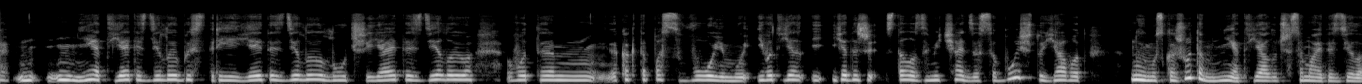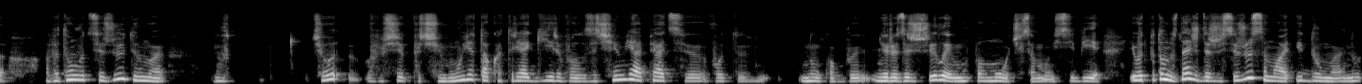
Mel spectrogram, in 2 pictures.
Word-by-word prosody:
н 190 +1 +1
н 205 -1 +4
нет, 205 +3 +2
я 200 +3 +3
это 210 -1 -1
сделаю 205 +3 +1
быстрее, 195 -3 -3
я 185 +5 +2
это 210 0 -1
сделаю 215 +3 +1
лучше, 190 -2 -4
я 190 +3 +1
это 210 -1 -1
сделаю 210 +2 +2 0.3
вот, 205 +2 -3
м, 195 -2 0
как-то 215 0 -4
по-своему. 190 -4 0
И 195 - -4
вот 210 0 +1
я 210 +1 +1
и 195 - -5
и - - -32
я 215 - +4
даже 210 -1 0
стала 210 -1 +1
замечать 195 0 -2
за 170 - -4
собой, 180 - 0
что 310 -10 -4
я 195 +3 0
вот, 185 -1 -4 0.4
ну, 215 - +8
ему 185 -3 +5
скажу 185 - +2
там: 175 - +1
"Нет, 160 -5 +1
я 180 -1 +1
лучше 170 -1 -4
сама 180 -2 0
это 160 +1 -4
сделаю". 155 0 -2 0.3
А 145 - -10
потом 210 +7 +2
вот 210 0 0
сижу 185 +7 0
и - - +5
думаю: 175 -8 0 0.5
"Ну, 155 - -5
вот, 150 0 -8 0.8
чё, 220 +5 +1 0.3
вообще, 150 +3 -4
почему 150 +3 -1
я 225 +1 +3
так 185 -5 -2
отреагировала? 165 -2 -2
Зачем 150 +10 0
я 225 -2 +5
опять, 175 -2 -1
э, 155 0 -4
вот 155 0 -8 0.6
ну 155 0 -1
как 145 -3 -9
бы 150 +1 -2
не 165 +1 +1
разрешила 165 +5 +3
ему 155 -1 +3
помочь 160 -1 -2
самой 140 - -3
себе?" 150 -1 -1 0.3
И - - +2
вот 200 0 +3
потом, 220 -2 +6
знаешь, 250 +3 +4
даже 165 -3 -1
сижу 190 - +4
сама 175 - +2
и 180 +4 -4
думаю: 150 -3 -1
"Ну 160 +1 -2
185 Hz, 175 wpm, -20 LUFS, 160-205 Hz, 0.8 s, ну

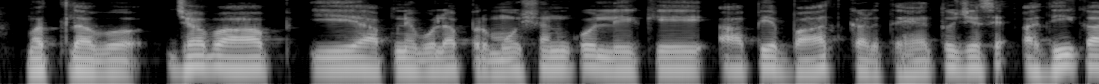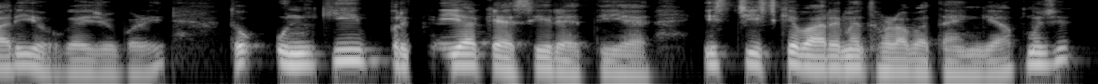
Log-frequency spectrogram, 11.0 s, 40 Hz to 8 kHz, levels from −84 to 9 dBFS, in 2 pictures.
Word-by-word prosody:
मतलब 95 -2 0
जब 120 +2 +1
आप 110 0 +2 0.2
ये 105 +1 0
आपने 105 0 -1
बोला 100 +1 -1
प्रमोशन 100 +2 -3
को 120 +3 -1
लेके 105 -1 -2 0.3
आप 105 +1 -5
ये 115 - +2
बात 110 +4 -1
करते 90 -3 -5
हैं 90 +2 -3
तो 115 - -1
जैसे 110 0 -2
अधिकारी 120 +5 +1
हो 110 -6 -2
गए 95 -1 -3
जो 90 0 -6
बड़े, 85 0 -8 0.3
तो - - 0
उनकी 140 +5 +5 0.2
प्रक्रिया 135 +1 +4
कैसी 110 - +3
रहती 90 -2 -3
है 80 -2 -3 0.3
इस 135 0 +2
चीज़ 140 -3 +2
के 150 - +6
बारे 120 -2 +6
में 120 0 +4
थोड़ा 100 -1 +2
बताएँगे 85 -2 -3
आप 105 +10 -5
मुझे? 145 +7 +2
105 Hz, 195 wpm, -23 LUFS, 95-120 Hz, 0.3 s, के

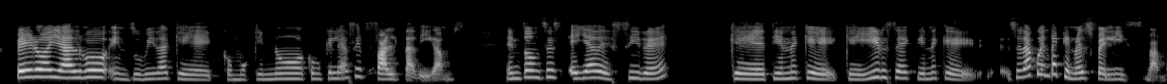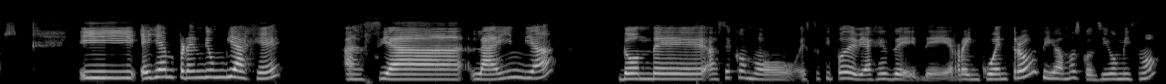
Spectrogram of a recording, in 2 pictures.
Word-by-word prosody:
pero 340 +3 +9
hay 345 -1 +6
algo 310 +2 +7
en 245 -3 -5
su 240 0 -8
vida 265 +2 -3
que 230 -5 -5
como 225 0 -11
que 235 - -10
no 255 +2 -2
como 255 -1 -9
que 280 - -6
le 275 - -4
hace 365 +3 -7
falta, 245 -1 +4
digamos. 245 - -7 0.4
Entonces, 325 +4 -1
ella 300 +3 +2
decide 280 - -1 0.6
que 245 -2 +1
tiene 270 +2 -4
que 270 -5 0
que 240 - -6
irse, 300 +5 0
tiene 260 +2 -6
que 250 -5 -3 0.3
Se 325 - -7
da 400 +4 +5
cuenta 480 -1 +1
que 325 - +1
no 260 - 0
es 290 +1 -4
feliz, 240 -3 -2
vamos. - - -8 0.6
Y 305 0 +2
ella 305 +5 +3
emprende 325 -1 0
un 330 0 -4
viaje 315 0 +2 0.6
hacia 235 -1 +3
la 235 -1 +3
India, 300 +1 -1 0.8
donde 250 0 +1
hace 245 +6 -6
como 245 - -7
este 265 - -15
tipo 275 +1 -8
de 280 -3 +2
viajes 230 +2 -3
de 245 -1 -4
de 95 -2 -6
reencuentro, 245 +6 -1 0.2
digamos, 285 0 -6
consigo 240 +3 -7
mismo. 250 +3 -7
265 Hz, 140 wpm, -24 LUFS, 240-305 Hz, 0.8 s, pero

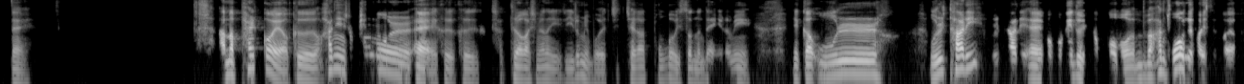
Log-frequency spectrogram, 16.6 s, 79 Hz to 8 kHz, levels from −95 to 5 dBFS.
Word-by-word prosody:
네. 80 -4 -10 2.5
아마 - - +5
팔 190 +1 +1
거예요. 130 - +3
그 105 -4 -4
한인 175 0 -2
쇼핑몰 165 -10 -3
예 80 - +3
그 - - -11
그 90 -2 -12 0.2
삭 - - -18
들어가시면은 100 -1 -7
이제 95 +1 -19
이름이 125 +3 -13
뭐였지? 80 -1 -15
제가 105 +1 -9
본 100 0 -20
거 110 -4 -10
있었는데 90 0 -12
이름이. 95 -3 -13 0.6
그러니까 120 - +2
울, 140 +3 0 0.7
울타리? 180 - +5
울타리 150 - 0
예 105 -1 +4
거 - - -5
거기도 - - 0
있었고 - - -5
뭐 100 +2 -1
뭐 125 0 +3
한 165 +3 -1
두어 190 +4 +8
개 - - -2
더 - - +2
있을 480 - -4
거예요. - - -2
120 Hz, 265 characters per minute, -26 LUFS, 100-160 Hz, 2.5 s, 두어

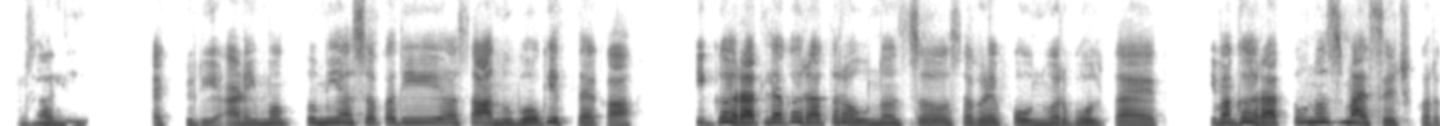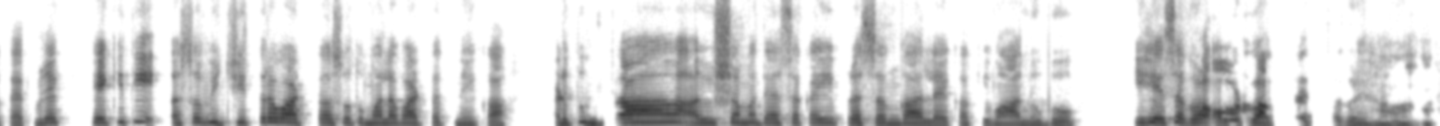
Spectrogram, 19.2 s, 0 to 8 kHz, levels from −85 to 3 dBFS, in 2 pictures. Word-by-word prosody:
झाली 190 -5 -5 0.5
ऍक्चुअली 205 -2 -8
आणि 205 +3 -2
मग 235 +1 -2
तुम्ही 260 0 +1
असं 255 0 0
कधी 260 0 -1
असा 240 0 +3
अनुभव 230 +3 +3
घेतलाय 255 -7 -1
का? 180 +1 +2 0.5
की 260 - -3
घरातल्या 255 -1 +6
घरात 255 -3 +1
राहूनच 230 -2 0 0.3
सगळे 220 -2 -1
फोनवर 205 -3 -1
बोलताय 185 -4 -1 0.4
किंवा 250 +1 +3
घरातूनच 275 +3 +2
मेसेज 215 -6 +2
करत 210 -2 -7
आहेत. 190 0 -5
म्हणजे 260 +3 -2 0.3
हे - - +6
किती 295 +3 -1
असं 245 +4 -3
विचित्र 270 +2 -1
वाटतं 265 -2 +3
असं 255 +1 -5
तुम्हाला 240 -1 0
वाटत 220 -3 -2
नाही 205 -2 -5
का? 180 0 -2 0.4
आणि 225 0 0
तुमच्या 255 -2 +3 0.3
आयुष्यामध्ये 250 0 0
असा 245 0 -3
काही 245 0 -3
प्रसंग 230 -1 -2
आलाय 190 -3 -2
का 200 - -8
किंवा 205 0 -2
अनुभव? 195 0 -5 0.4
की 250 - -2
हे 260 -1 +4
सगळं 245 -1 +3
ऑड 215 -1 +2
वागतायत 200 -2 +2 0.2
सगळे? 190 +3 -6
हां, 200 0 -6
हां. 205 -5 -8
235 Hz, 160 wpm, -23 LUFS, 210-255 Hz, 0.5 s, घरातल्या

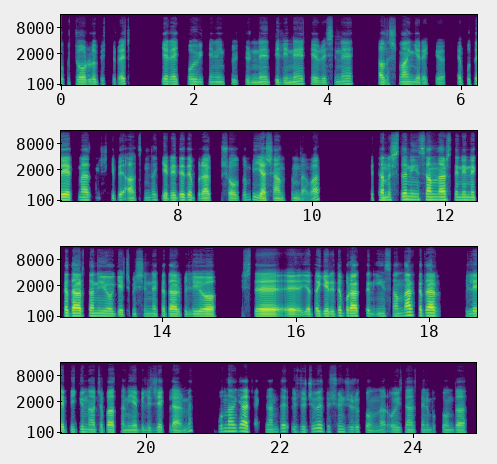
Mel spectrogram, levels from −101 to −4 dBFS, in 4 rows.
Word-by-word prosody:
çok 130 - -13
zorlu 120 0 -3
bir 105 - -19
süreç. - - -4 0.5
Gerek 130 -2 -2
o 125 0 -4
ülkenin 120 -1 -10
kültürüne, 110 +2 -7
diline, 110 +6 -4
çevresine 115 +5 -7 0.4
alışman 115 +2 -3
gerekiyor, 95 -3 -9 0.2
eee, 110 - -7
bu - - -10
da 140 - +6
yetmezmiş 135 -1 +3
gibi - - -5
aslında 120 +5 -6
geride 125 +4 +1
de 135 - +1
bırakmış 115 +1 -1
olduğun 130 +8 -5
bir 150 - -7
yaşantın 105 -2 0
da 80 -1 -12
var. 145 - -1 0.8
E, - - -13
tanıştığın 140 +4 +1
insanlar 145 -1 +3
seni 135 -1 -3
ne 130 0 +1
kadar 140 -2 +7
tanıyor, 135 -1 -1
geçmişini 115 +2 -7
ne 125 - -3
kadar 120 -2 +2
biliyor, 120 0 +3 0.4
işte, 125 - -7 0.4
eee, - - +4
ya 115 +1 +2
da 130 - +3
geride 125 +3 +1
bıraktığın 135 -2 +5
insanlar 130 +6 +2
kadar 145 -4 +5 0.4
bile 125 +1 +1
bir 130 -2 -8
gün 135 -1 -6
acaba 125 0 -1
tanıyabilecekler 115 -1 -5
mi? 125 - -12 0.4
Bunlar 165 +3 -4
gerçekten 145 -6 -1
de 160 0 -6
üzücü 130 +2 -11
ve 165 -3 -4
düşündürücü 130 -2 -12
konular. 110 +4 -12
O 120 - -11
yüzden 120 0 -9
seni 120 -1 -14
bu 115 - -23
konuda 120 0 -6
125 Hz, 150 wpm, -22 LUFS, 115-135 Hz, 0.8 s, kadar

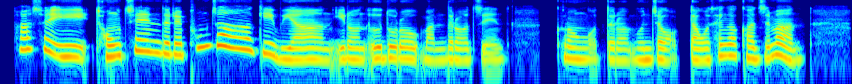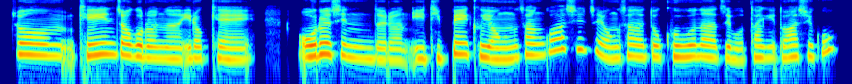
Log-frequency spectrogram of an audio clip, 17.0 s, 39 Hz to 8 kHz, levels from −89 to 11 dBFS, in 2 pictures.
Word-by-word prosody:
사실 355 -1 0
이 225 -5 +2
정치인들을 260 +2 +1
풍자하기 370 - +3
위한 185 -1 -1
이런 185 -1 -3
의도로 200 -1 0
만들어진 180 - -6 0.5
그런 200 -5 -4
것들은 180 -2 -7
문제가 185 0 -2
없다고 180 +1 -3
생각하지만 205 -3 -1 0.6
좀 245 -5 +2
개인적으로는 230 -6 +3
이렇게 200 -1 -2 0.4
어르신들은 205 -8 +2
이 195 +1 -2
딥페이크 220 +4 +1
영상과 245 - 0
실제 350 -4 -4
영상을 215 0 -2
또 220 0 0
구분하지 220 -2 +1
못하기도 205 +3 -4
하시고 225 +10 -3
215 Hz, 280 characters per minute, -22 LUFS, 190-250 Hz, 0.6 s, 풍자하기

